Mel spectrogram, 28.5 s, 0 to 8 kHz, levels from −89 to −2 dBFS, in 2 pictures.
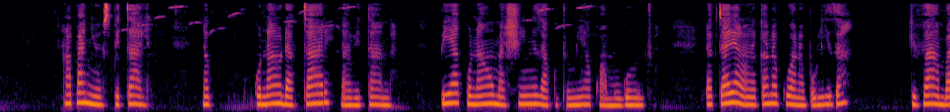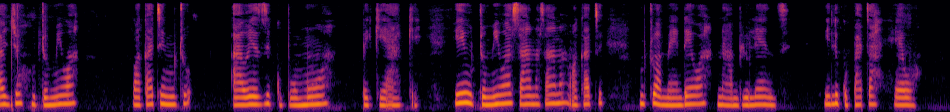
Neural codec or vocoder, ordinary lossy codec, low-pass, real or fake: none; MP3, 48 kbps; 7.2 kHz; real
